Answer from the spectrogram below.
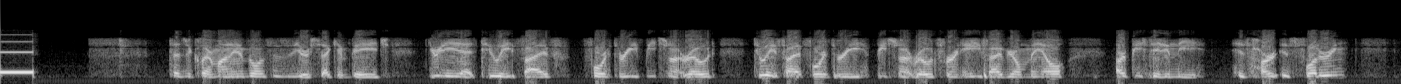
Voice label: Fire, dispatch; Clermont

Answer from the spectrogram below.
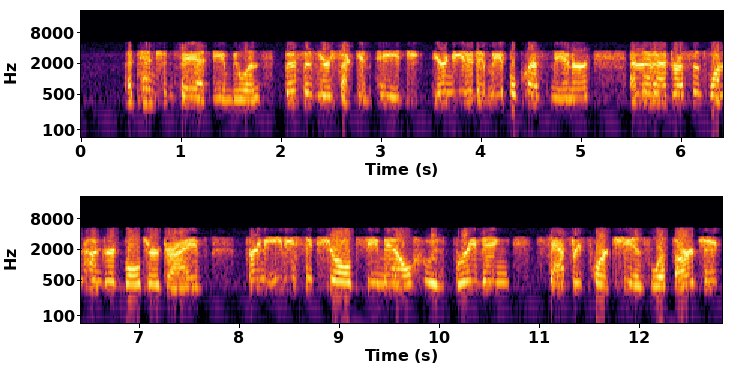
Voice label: Ambulance, dispatch

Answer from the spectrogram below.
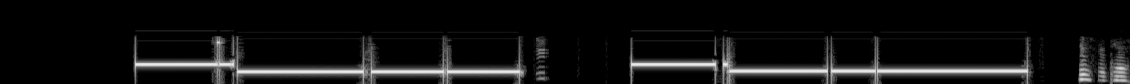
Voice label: Tripoli Fire, dispatch

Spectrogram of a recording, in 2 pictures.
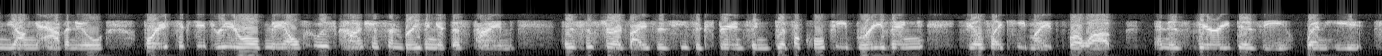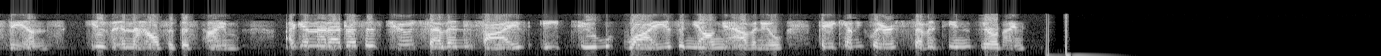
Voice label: Waucoma First Responders, dispatch

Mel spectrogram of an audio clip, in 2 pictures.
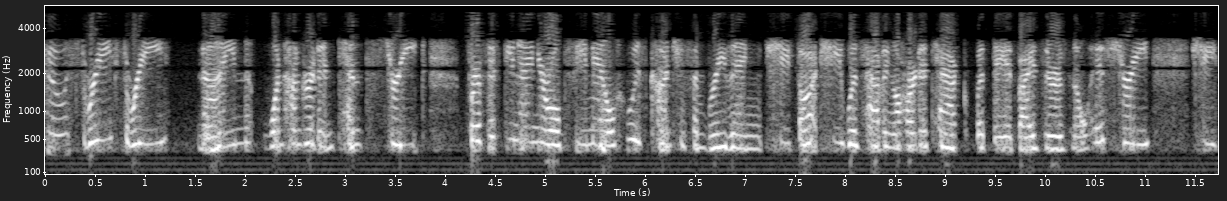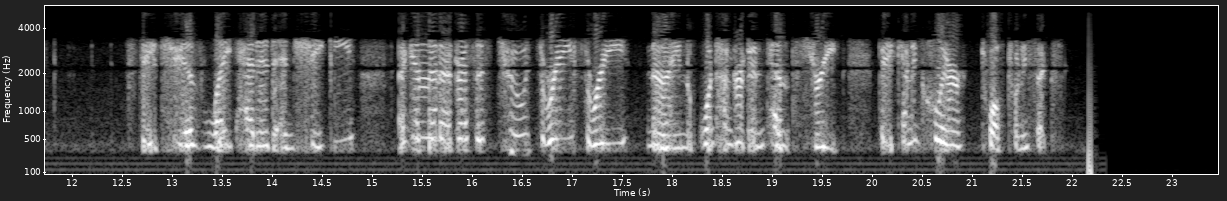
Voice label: Oelwein Ambulance, dispatch

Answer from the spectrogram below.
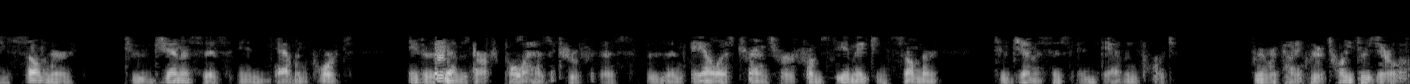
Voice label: Waverly Ambulance, dispatch

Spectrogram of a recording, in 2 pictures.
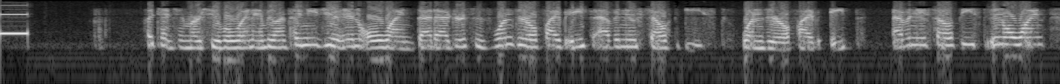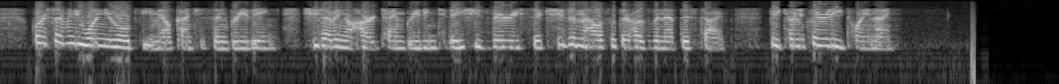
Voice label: Oelwein Ambulance, dispatch

